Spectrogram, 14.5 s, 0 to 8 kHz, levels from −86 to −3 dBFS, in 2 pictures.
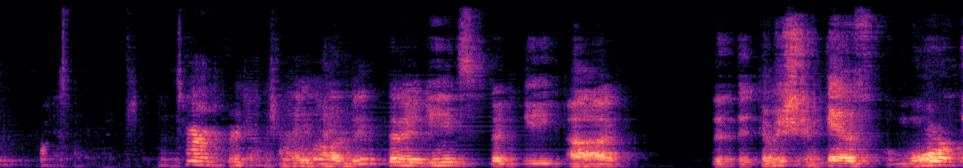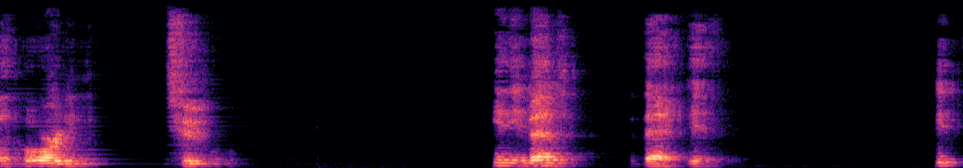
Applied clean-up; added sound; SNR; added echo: neural mask model DeepFilterNet 3.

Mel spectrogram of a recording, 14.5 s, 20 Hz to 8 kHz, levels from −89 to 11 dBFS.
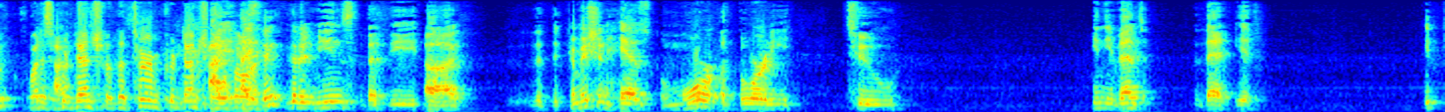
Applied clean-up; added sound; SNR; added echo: none; none; none; none.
